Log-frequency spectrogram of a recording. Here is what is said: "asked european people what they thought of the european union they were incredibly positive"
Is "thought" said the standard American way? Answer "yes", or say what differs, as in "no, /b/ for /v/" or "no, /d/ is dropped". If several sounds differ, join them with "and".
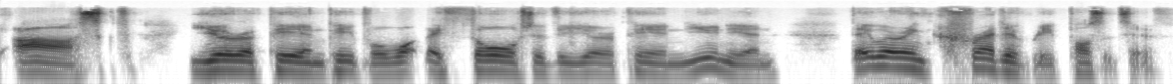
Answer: yes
